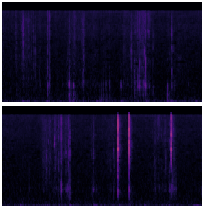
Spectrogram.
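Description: Long nails tap and scratch across the face of a flat clear vinyl zip pouch with loose glitter inside and metallic pink trim, lying flat. Soft, crinkly scratching and tapping runs throughout, broken by a few sharp, bright clicks toward the end.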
